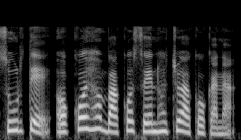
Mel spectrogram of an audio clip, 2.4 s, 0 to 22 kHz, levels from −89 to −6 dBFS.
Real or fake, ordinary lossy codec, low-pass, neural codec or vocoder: real; none; 9.9 kHz; none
